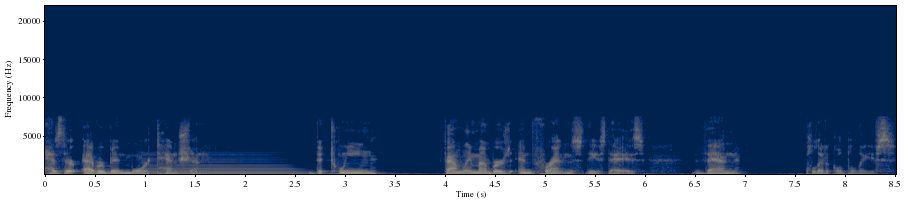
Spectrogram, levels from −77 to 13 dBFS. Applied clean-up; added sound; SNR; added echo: none; Bowed string instrument; 14 dB; none.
